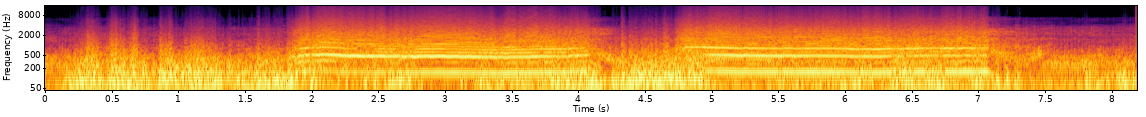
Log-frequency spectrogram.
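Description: A chainsaw revs loudly and cuts through wood.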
